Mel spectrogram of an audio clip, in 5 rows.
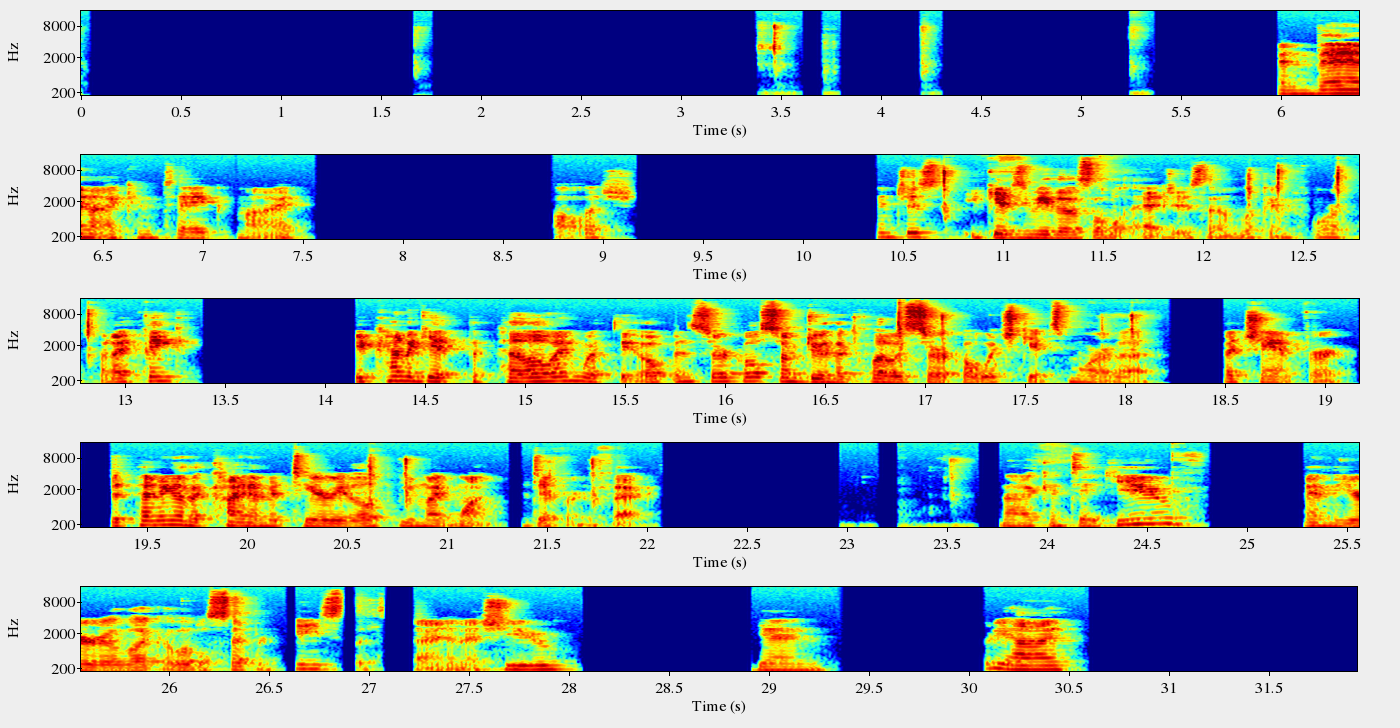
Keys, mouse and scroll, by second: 2.0 right click, 3.3 shift+f, 4.0 alt+right click, 4.7 alt+right click, 4.8 alt+right click, 5.6 click, 5.6 click, 8.4 click, 10.0 right click, 10.5 alt+right click, 11.7 ctrl+right click, 12.1 ctrl+z, 14.0 click, 16.3 right click, 16.6 shift+right click, 16.8 alt+right click, 17.2 right click, 17.2 right click, 18.7 click, 19.9 right click, 20.3 shift+right click, 20.6 alt+right click, 20.9 right click, 21.0 right click, 21.5 alt+right click, 22.2 alt+right click, 23.6 right click, 24.6 click, 26.8 click, 29.0 click, 31.2 click.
